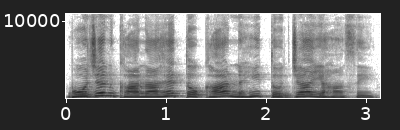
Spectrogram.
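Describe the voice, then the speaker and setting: A woman's voice: fairly high pitch, lively intonation, slow pace. A woman voicing a stingy old mother-in-law who scolds and turns away a holy man. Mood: scolding. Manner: sharp scolding.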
